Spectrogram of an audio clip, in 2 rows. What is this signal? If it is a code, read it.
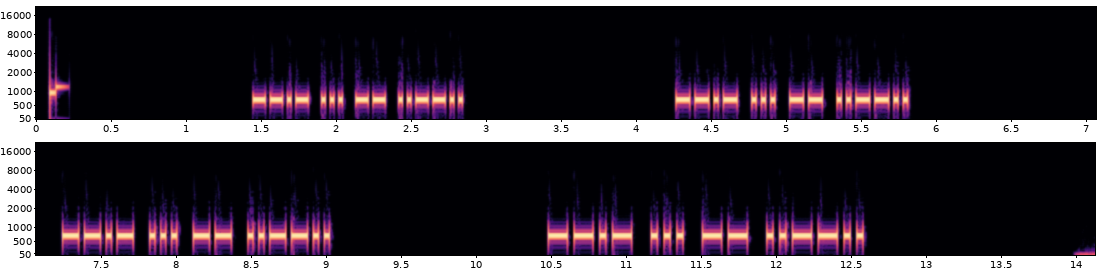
Morse code, heard as a keyed tone, about 35 wpm, 700 Hz. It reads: QSM? QSM? QSM? QSM?
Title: Speed-Racing Q-Codes - 28wpm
